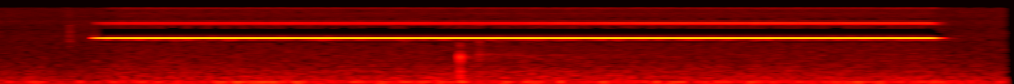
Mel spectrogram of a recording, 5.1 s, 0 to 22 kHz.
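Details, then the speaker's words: Multimeter testing a capacitor disconnected from the circuit on the 200 ohm range: one steady high beep of about four seconds, then a clean cutoff, as the capacitor charges normally. "संधारित्र चार्ज कर रहा है और डिस्चार्ज कर रहा है, भर रहा है और डिस्चार्ज कर रहा है अपनी बैटरी के वोल्टेज के साथ"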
